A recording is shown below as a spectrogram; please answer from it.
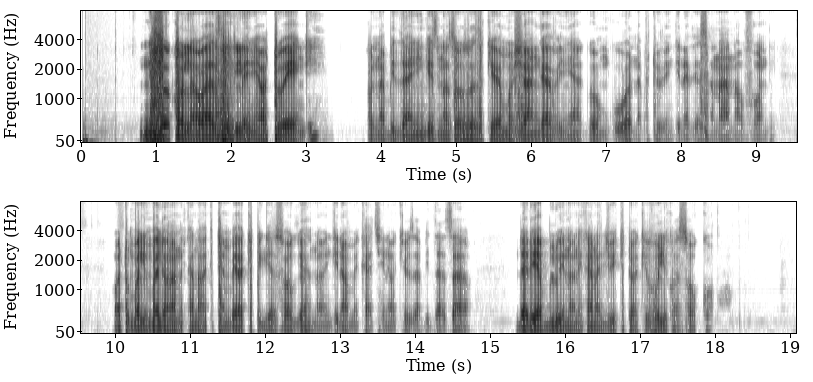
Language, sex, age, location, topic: Swahili, male, 25-35, Nairobi, finance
